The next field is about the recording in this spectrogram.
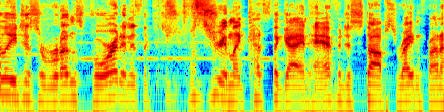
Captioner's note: swishes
